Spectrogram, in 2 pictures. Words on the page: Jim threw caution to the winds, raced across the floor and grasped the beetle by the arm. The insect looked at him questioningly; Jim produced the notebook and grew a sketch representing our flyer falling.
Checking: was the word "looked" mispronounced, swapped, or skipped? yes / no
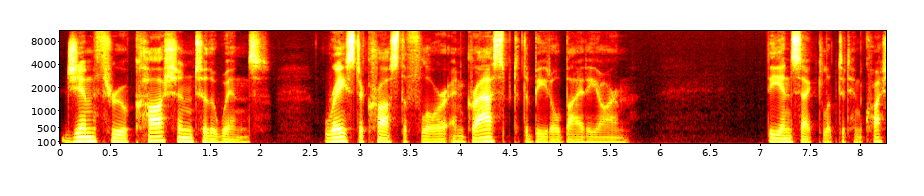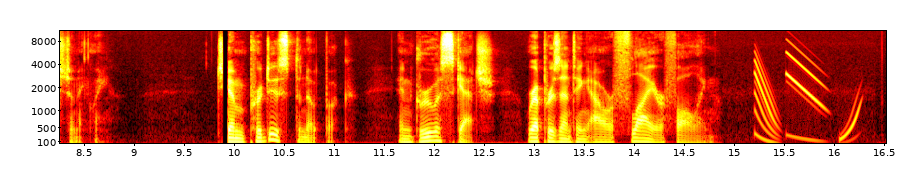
no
